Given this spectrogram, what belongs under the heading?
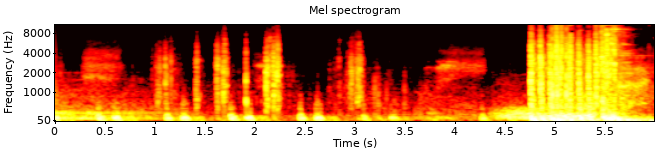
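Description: Video game gunfire from Call of Duty Modern Warfare 2 Team Deathmatch: rapid, rhythmic bursts of shots, then a dense, loud volley near the end, with brief voice callouts in between.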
